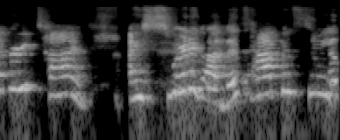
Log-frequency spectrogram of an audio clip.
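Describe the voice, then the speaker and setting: A woman's raised, projected voice at an extremely high pitch with lively intonation. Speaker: podcast host. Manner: excitable, laughing.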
